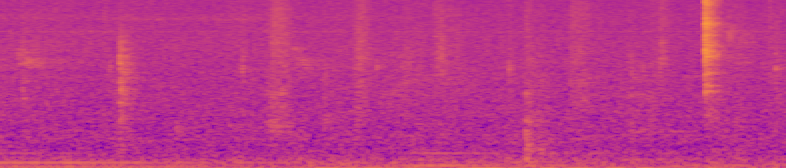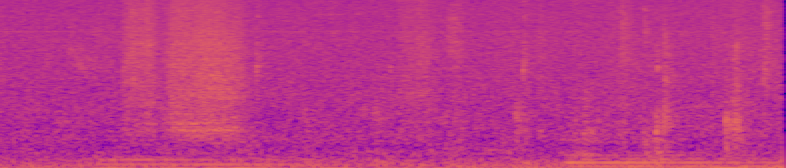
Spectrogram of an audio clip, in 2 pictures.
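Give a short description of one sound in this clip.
Metal bicycle parts click and clank.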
